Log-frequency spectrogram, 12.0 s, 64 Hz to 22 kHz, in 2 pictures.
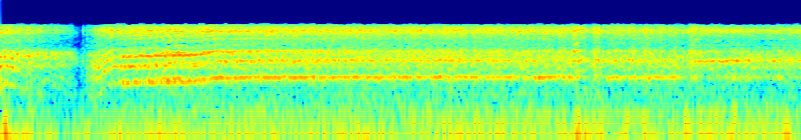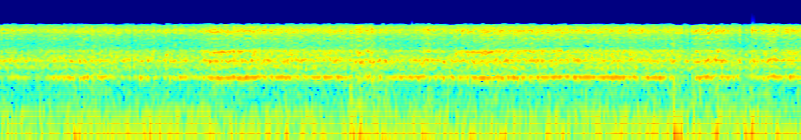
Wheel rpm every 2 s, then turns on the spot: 130, 240, 230, 230, 230, 230.
none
